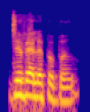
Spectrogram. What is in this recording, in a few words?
"developable", Indian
